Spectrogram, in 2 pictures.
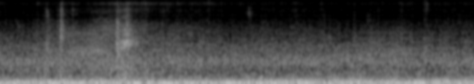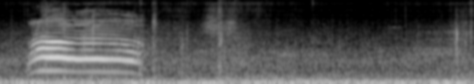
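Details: Friendly stray cat with cow-like coat coming to a person, producing one loud, rich meow that rises then levels and fades, after several seconds of quiet low street rumble.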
